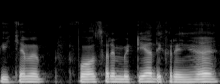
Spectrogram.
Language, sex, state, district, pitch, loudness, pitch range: Hindi, male, Jharkhand, Garhwa, 125 Hz, -16 LUFS, 120-125 Hz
